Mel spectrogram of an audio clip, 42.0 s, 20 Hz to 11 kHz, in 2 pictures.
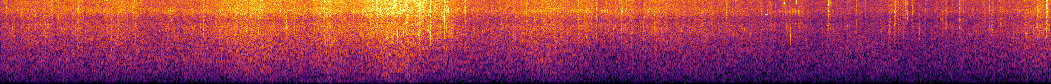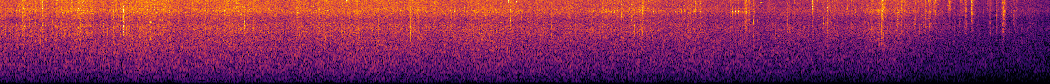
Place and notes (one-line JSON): {"title": "Digulleville, France - Wind in bamboos", "date": "2015-12-08 14:21:00", "description": "Wind in bamboos, Zoom H6", "latitude": "49.71", "longitude": "-1.86", "altitude": "21", "timezone": "Europe/Paris"}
